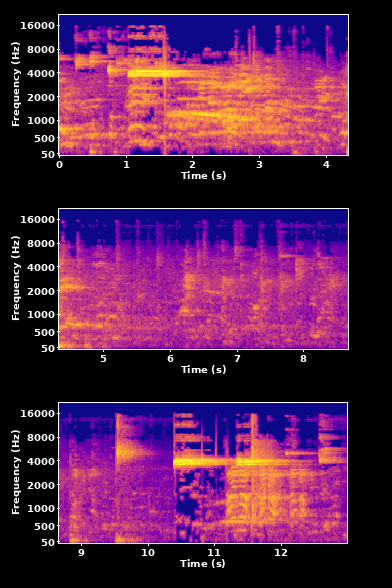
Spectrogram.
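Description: A referee blows a shrill whistle.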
